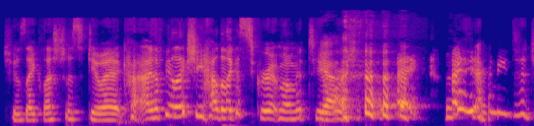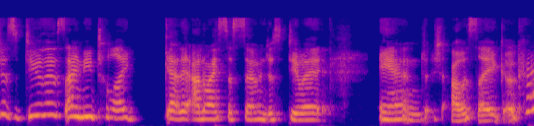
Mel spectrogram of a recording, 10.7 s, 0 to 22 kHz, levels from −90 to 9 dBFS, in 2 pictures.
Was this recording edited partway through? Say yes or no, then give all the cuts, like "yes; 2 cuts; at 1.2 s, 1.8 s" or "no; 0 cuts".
no; 0 cuts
